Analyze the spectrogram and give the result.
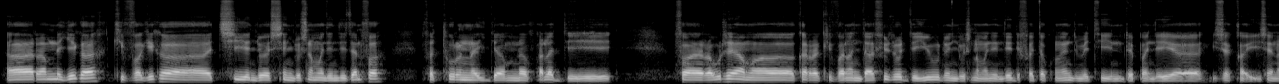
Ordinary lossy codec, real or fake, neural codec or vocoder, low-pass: none; fake; vocoder, 44.1 kHz, 128 mel bands every 512 samples, BigVGAN v2; none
